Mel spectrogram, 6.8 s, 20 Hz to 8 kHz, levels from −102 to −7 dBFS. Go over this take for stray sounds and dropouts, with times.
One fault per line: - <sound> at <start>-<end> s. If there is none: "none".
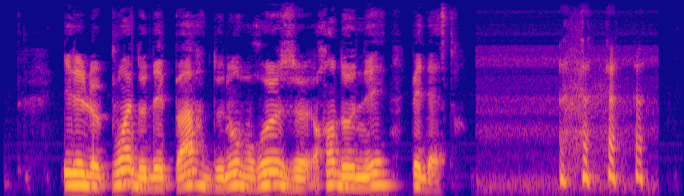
- laugh at 5.6-6.5 s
